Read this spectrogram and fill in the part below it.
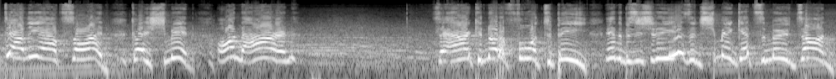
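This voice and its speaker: A young man calling a sim racing event live, excitable and quick, his voice giving out and cracking. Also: very high voice, slight background noise. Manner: excitable, quick calls that rise at overtakes. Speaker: esports race commentator. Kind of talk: live play-by-play race commentary.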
